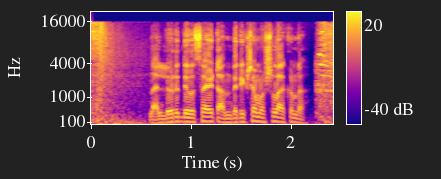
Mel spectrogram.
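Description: A sudden loud boom-like hit in the first half-second, a dramatic sound effect on the serial's soundtrack, followed by a person speaking.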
